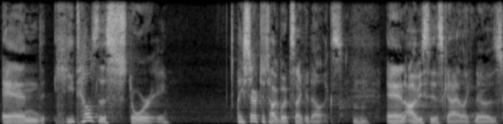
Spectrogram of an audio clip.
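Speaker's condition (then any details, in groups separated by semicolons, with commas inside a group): No condition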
